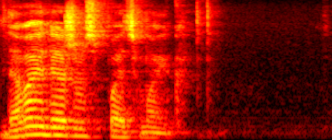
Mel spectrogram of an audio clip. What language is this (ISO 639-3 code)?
rus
